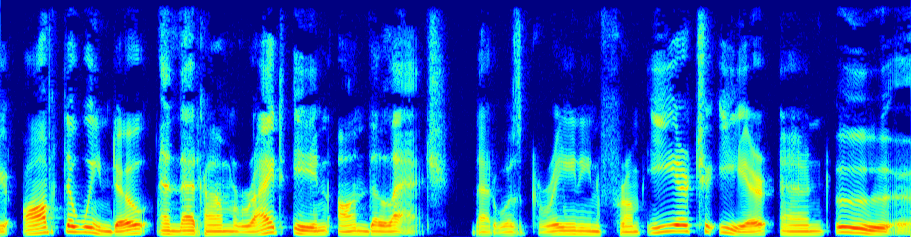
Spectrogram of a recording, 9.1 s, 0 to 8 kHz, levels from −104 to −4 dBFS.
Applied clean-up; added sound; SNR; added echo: none; none; none; none.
